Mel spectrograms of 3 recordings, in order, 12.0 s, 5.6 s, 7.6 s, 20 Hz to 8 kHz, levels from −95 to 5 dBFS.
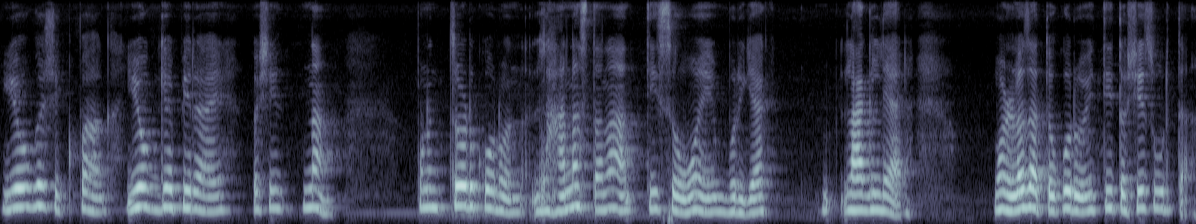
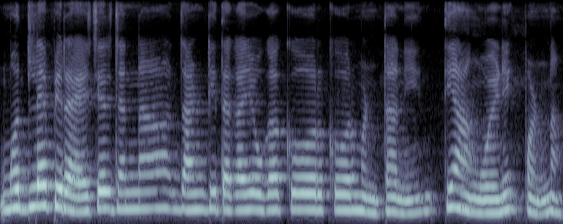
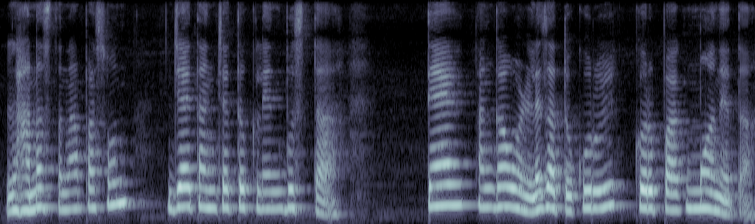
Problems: background sounds at intervals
